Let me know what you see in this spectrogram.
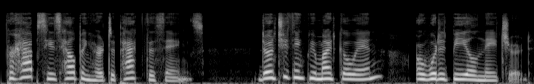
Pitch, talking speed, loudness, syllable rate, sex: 245 Hz, 235 wpm, -18 LUFS, 5.7 syllables/s, female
